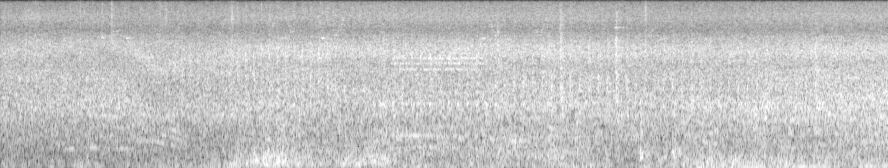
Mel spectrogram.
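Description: Steady rain falling on a flooded street, with vehicles swishing through the standing water; the hiss swells about two and a half seconds in.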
